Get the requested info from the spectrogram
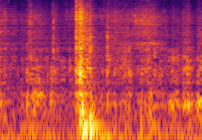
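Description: Faint handling of a cardboard parcel being opened, with one short, louder scrape just under a second in.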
